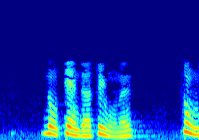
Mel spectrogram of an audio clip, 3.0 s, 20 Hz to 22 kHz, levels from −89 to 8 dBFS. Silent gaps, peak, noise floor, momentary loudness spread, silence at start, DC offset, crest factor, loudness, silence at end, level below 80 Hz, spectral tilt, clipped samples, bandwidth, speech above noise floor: none; -6 dBFS; -59 dBFS; 11 LU; 0.65 s; under 0.1%; 18 dB; -23 LUFS; 0 s; -60 dBFS; -13 dB/octave; under 0.1%; 3.8 kHz; 37 dB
